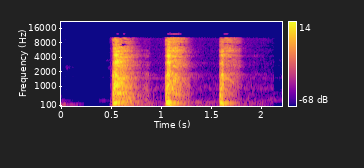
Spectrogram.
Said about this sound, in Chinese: 还没等他有所反应，就听到他压抑的咳嗽声。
